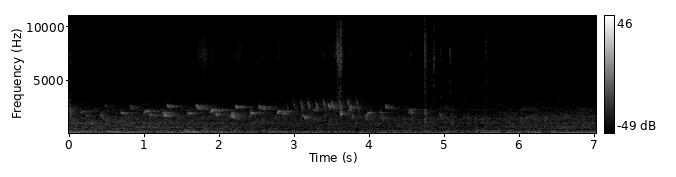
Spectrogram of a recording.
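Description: Faint bird song: a run of short chirping notes with a quick trill in the middle, dying away after about four seconds, over a low rumble of light wind on the microphone.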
